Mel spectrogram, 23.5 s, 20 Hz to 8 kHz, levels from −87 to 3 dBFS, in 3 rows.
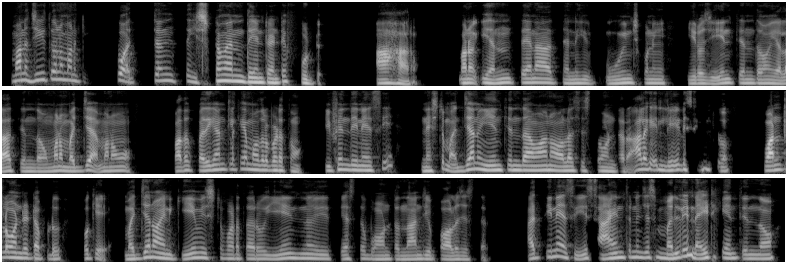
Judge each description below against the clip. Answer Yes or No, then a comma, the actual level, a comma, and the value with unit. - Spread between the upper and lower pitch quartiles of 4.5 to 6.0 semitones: Yes, average, 4.9 semitones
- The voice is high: No, medium, 150 Hz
